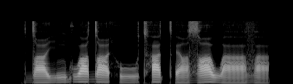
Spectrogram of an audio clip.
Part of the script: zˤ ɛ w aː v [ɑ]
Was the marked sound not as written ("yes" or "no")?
yes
